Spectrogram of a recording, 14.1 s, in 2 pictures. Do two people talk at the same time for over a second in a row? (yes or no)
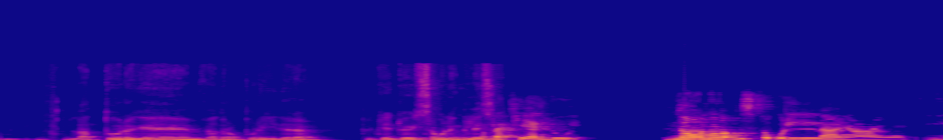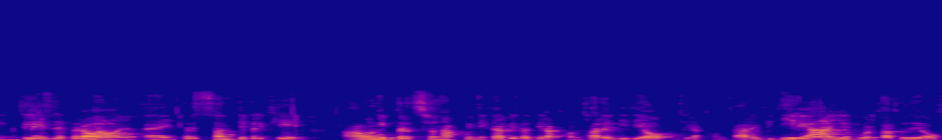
no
